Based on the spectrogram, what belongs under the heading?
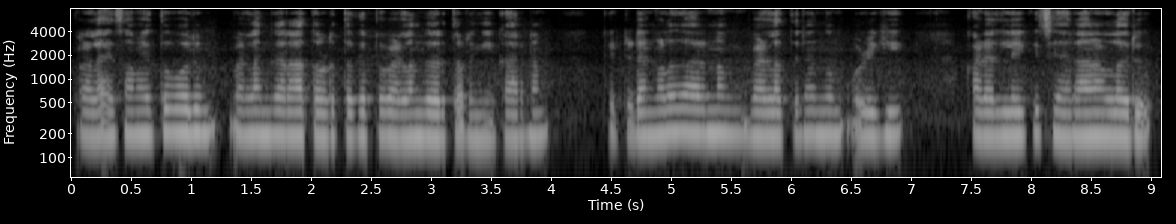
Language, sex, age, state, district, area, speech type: Malayalam, female, 30-45, Kerala, Palakkad, rural, spontaneous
